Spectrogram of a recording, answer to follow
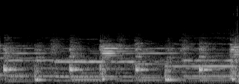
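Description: The fourth background-music tune built into a Ranger RCI-63FFC1 CB radio is playing: a short looping electronic melody of plucked-sounding notes, about three a second.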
